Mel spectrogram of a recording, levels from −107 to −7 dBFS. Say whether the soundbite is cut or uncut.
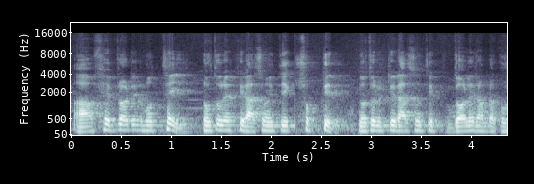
uncut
